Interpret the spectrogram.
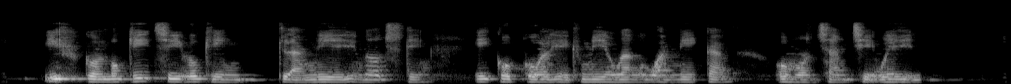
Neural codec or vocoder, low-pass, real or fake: codec, 24 kHz, 0.9 kbps, WavTokenizer, medium music audio release; 7.2 kHz; fake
